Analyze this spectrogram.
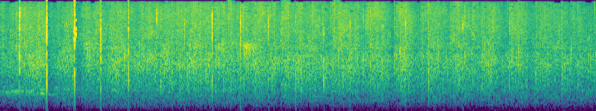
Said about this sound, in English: Applause for all of them.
